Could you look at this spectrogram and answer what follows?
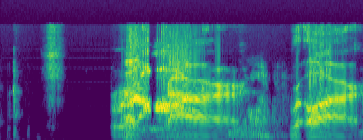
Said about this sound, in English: Roar.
